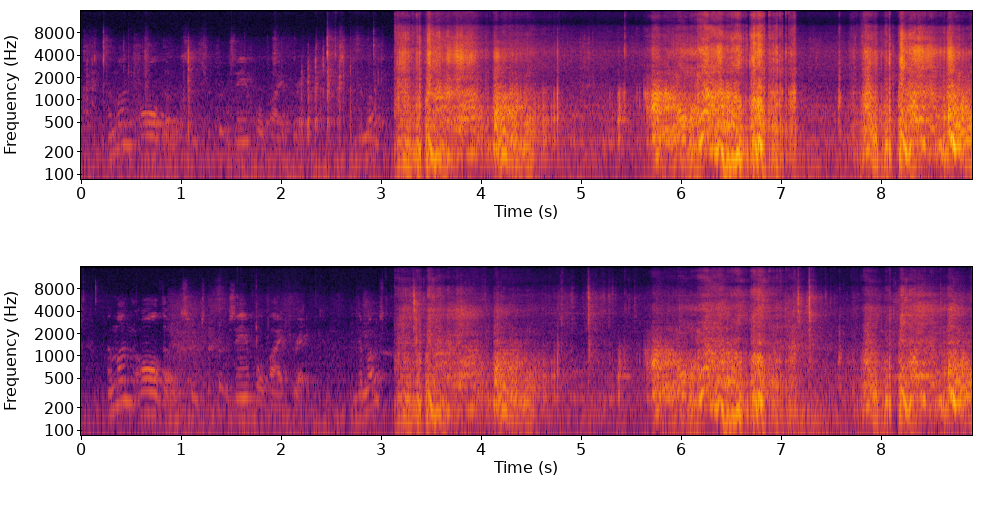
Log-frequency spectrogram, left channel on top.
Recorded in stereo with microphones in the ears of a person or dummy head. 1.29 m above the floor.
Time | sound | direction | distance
0.3 | a man speaking | 35° right (ahead or behind) | 3 m
3.1 | a zipper | 55° left (ahead or behind) | 0.7 m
